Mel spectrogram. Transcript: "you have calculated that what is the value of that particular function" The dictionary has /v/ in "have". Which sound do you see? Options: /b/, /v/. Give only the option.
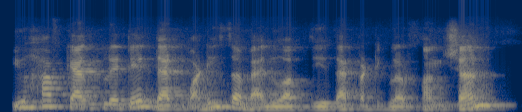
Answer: /v/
